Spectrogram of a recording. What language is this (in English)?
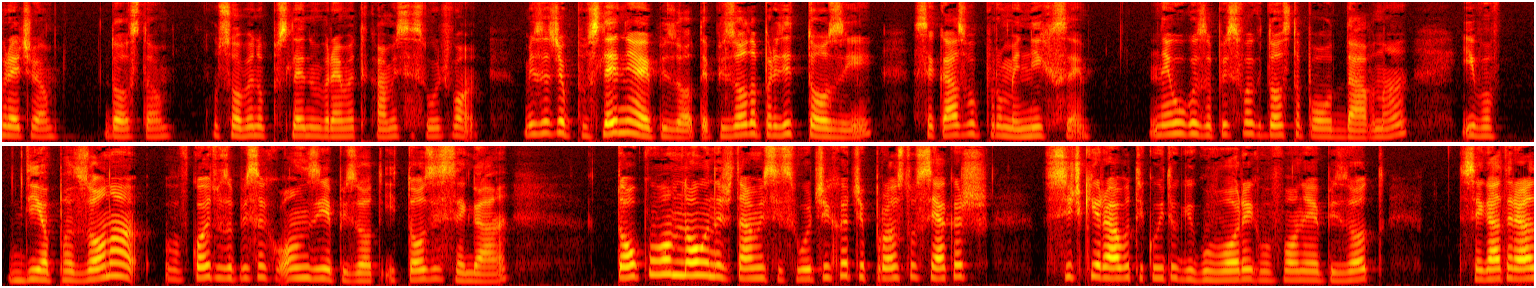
Bulgarian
